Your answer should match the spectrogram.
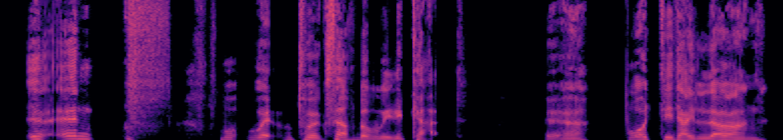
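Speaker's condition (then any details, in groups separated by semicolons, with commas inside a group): Cerebral palsy; from birth; words not very clear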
